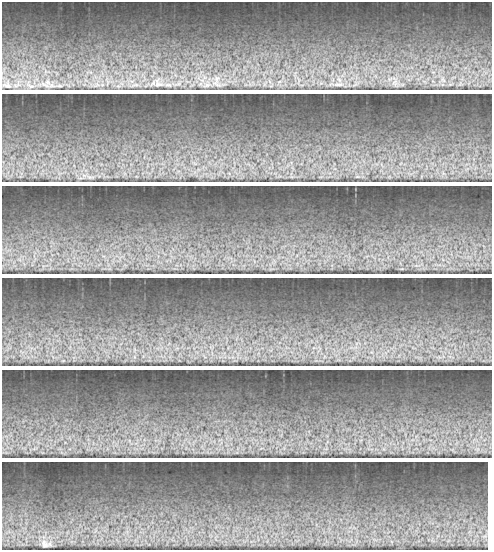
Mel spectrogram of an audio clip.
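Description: Heavy rain falling steadily, a dense even hiss of raindrops on surfaces.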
